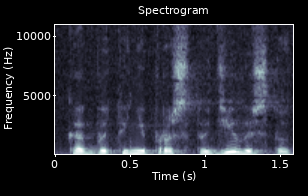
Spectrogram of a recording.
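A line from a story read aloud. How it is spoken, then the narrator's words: Plain. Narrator (Russian): сказал он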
